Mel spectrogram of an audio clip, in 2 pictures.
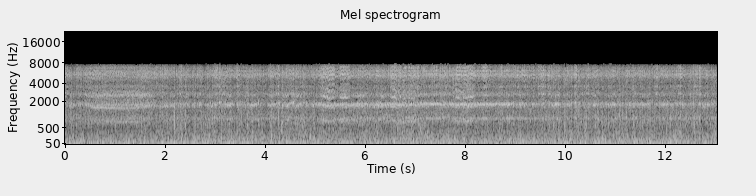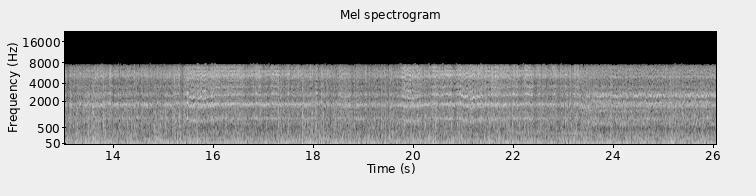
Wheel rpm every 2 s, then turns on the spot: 220, 230, 230, 220, 230, 230, 230, 230, 230, 230, 230, 230, 200.
none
